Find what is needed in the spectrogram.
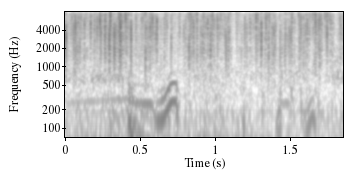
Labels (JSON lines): {"label": "biophony, cascading saw", "recorder": "SoundTrap 600 or HydroMoth"}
